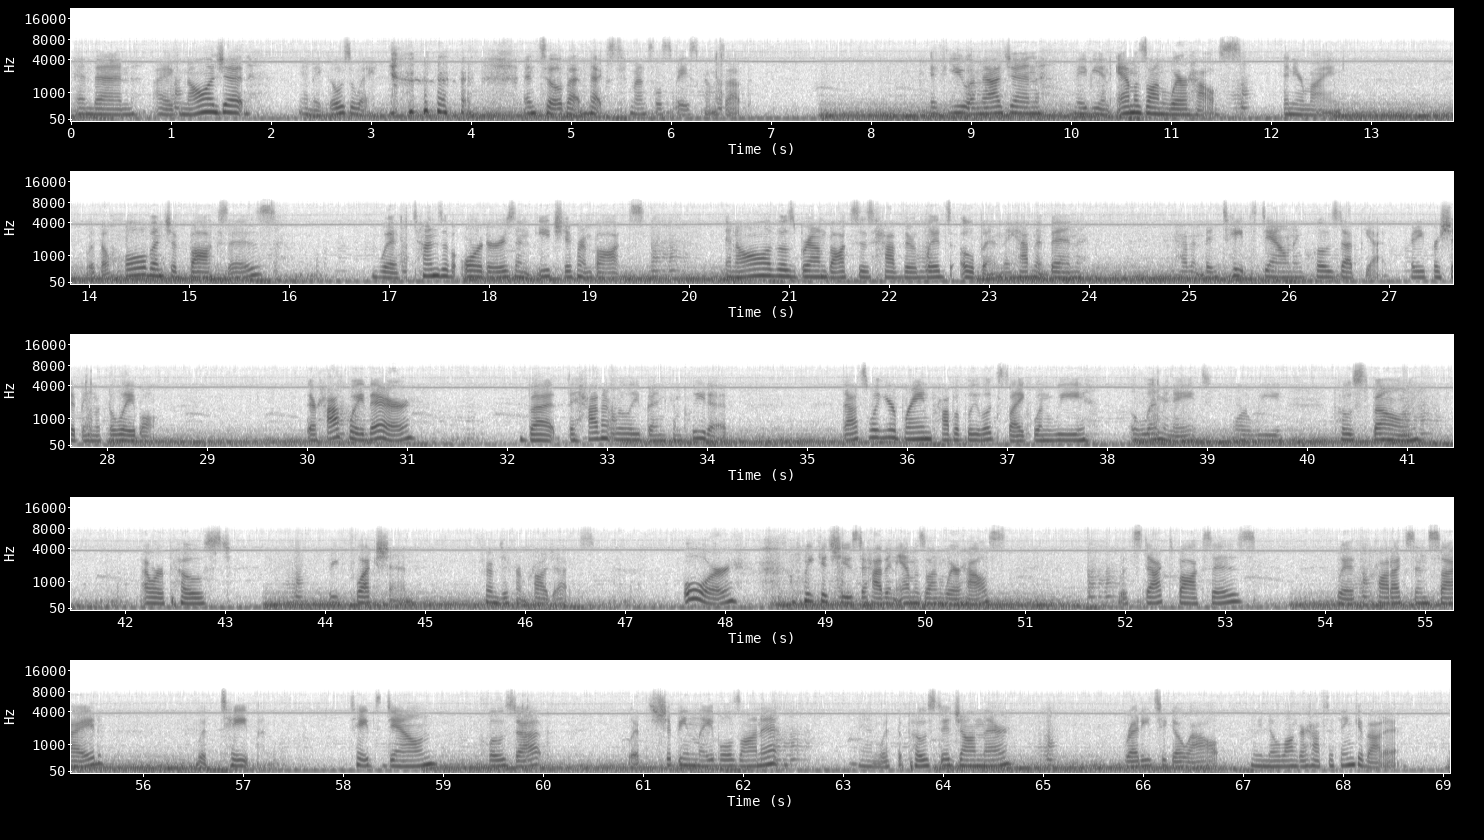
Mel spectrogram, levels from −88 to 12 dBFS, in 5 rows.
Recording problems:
garbled, watery; slightly; nothing above 7.5 kHz
electrical hum; noticeable; throughout; 60 Hz, 20 dB below the speech
high-pitched whine; noticeable; throughout; 3.5 kHz, 20 dB below the speech
low rumble; noticeable; throughout; 15 dB below the speech

